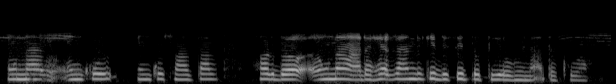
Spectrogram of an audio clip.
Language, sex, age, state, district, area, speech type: Santali, female, 18-30, West Bengal, Purba Bardhaman, rural, conversation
